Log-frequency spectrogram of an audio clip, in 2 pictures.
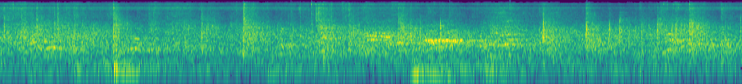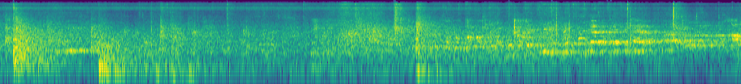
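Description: Spectators' voices murmur and call out in an echoing rink.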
